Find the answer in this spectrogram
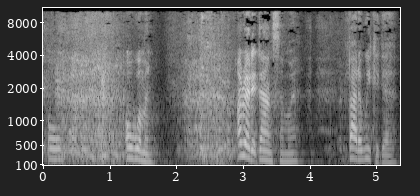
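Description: A man's voice: sits high, moderate pace, very noisy, pitched above the performer's own voice, lightly acted. A man putting on the voice of a vague, absent-minded cab controller. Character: vague distracted cab controller, unsure, muddled.

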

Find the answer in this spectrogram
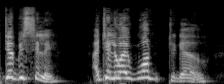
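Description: A bossy little girl with a high, ringing voice that swoops up and down, sounding dry and close, as a man puts her on for a storybook. She gives orders and pleads by turns. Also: big pitch swings, a little fast, fairly bright tone, husky, no room sound, full character voice. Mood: imperious. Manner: commanding, high and breathless.

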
